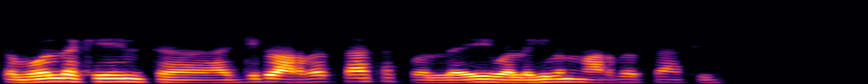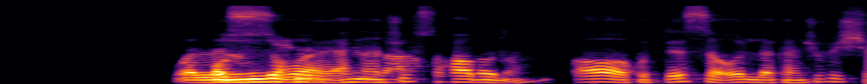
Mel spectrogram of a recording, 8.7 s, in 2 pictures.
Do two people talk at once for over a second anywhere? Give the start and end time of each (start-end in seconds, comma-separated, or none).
5.3-6.6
